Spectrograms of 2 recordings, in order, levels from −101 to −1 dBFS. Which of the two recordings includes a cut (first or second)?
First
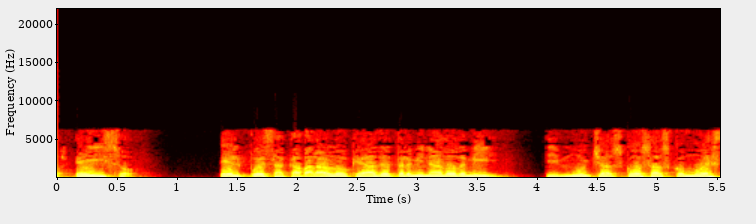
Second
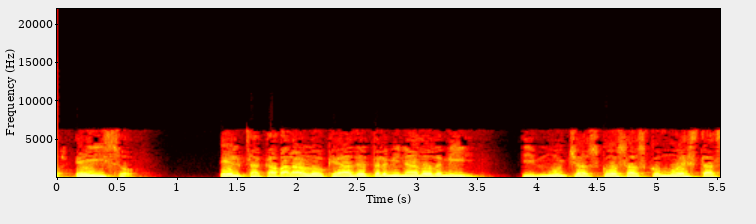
second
